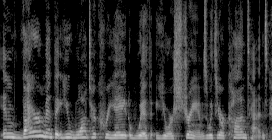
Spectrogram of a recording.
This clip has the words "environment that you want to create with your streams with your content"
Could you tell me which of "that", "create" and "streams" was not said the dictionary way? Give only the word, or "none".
none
